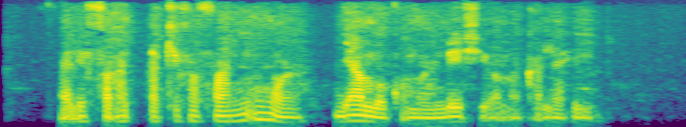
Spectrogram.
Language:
Swahili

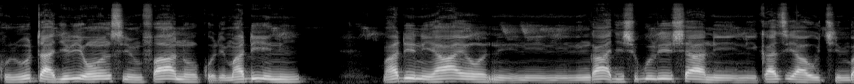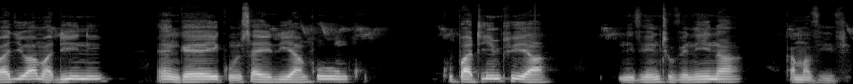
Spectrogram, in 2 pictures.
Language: Fipa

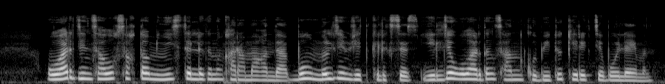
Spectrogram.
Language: Kazakh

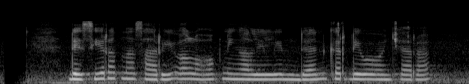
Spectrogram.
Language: Sundanese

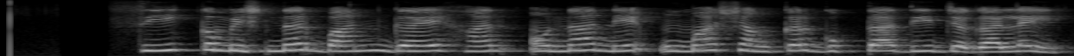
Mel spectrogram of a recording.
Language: Punjabi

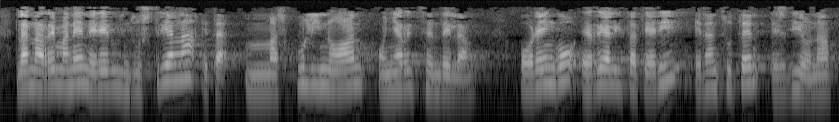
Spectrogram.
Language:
Basque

